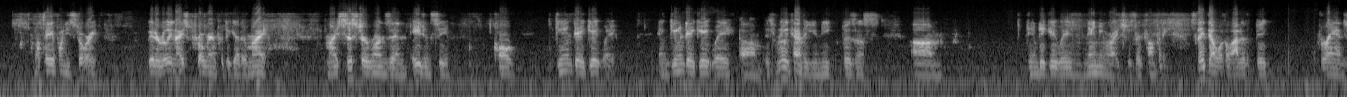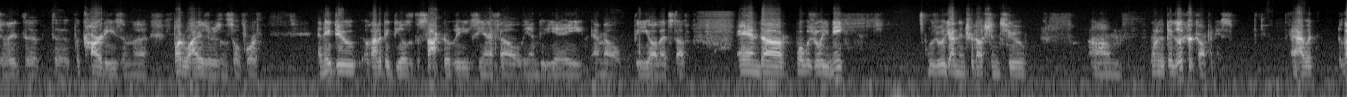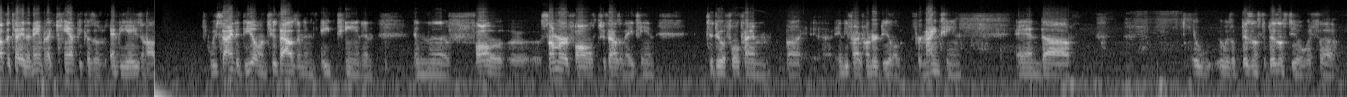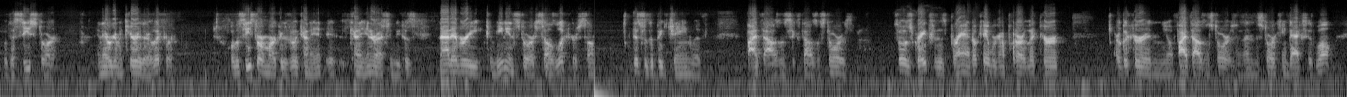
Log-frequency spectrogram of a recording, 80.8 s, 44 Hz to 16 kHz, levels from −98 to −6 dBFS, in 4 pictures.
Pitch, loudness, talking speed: 95 Hz, -32 LUFS, 170 wpm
